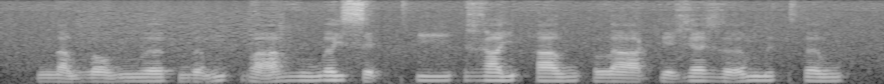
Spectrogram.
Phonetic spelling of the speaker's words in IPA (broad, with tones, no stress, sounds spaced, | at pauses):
n a˨˩˨ w l ɔ˨˩ w u˧ ə̯ | w əː˨˩ m u˦˥ k̚ v aː˨˩˦ v u˧ w ə˧ j s e˨˩ p̚ t̪ʰ i˧ | ɣ a˧ j h a˧ w | l aː˨˩ k e˨˩˨ ɣ ɛ˧ ɣ əː˨˩˦ m ɨ˧˥ t̪ʰ ə˧ w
